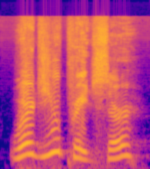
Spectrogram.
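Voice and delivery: bright, chipper, loud and cheery voice. Speaker retells a store clerk's question to a customer, imitating a cheery voice. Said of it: "in a cheery voice".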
